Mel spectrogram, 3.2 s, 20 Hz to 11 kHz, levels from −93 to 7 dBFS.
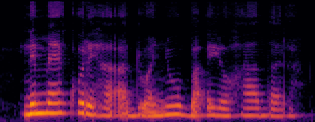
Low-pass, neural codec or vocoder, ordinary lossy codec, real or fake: none; vocoder, 22.05 kHz, 80 mel bands, WaveNeXt; none; fake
